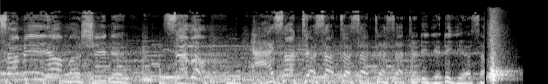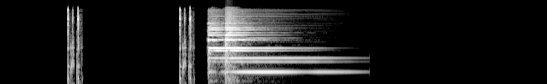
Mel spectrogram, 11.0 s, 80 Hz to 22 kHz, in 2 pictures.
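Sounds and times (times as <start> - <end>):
double mouse click: 6.2 - 6.4, 7.3 - 7.5
notification bell ding: 7.6 - 9.2.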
